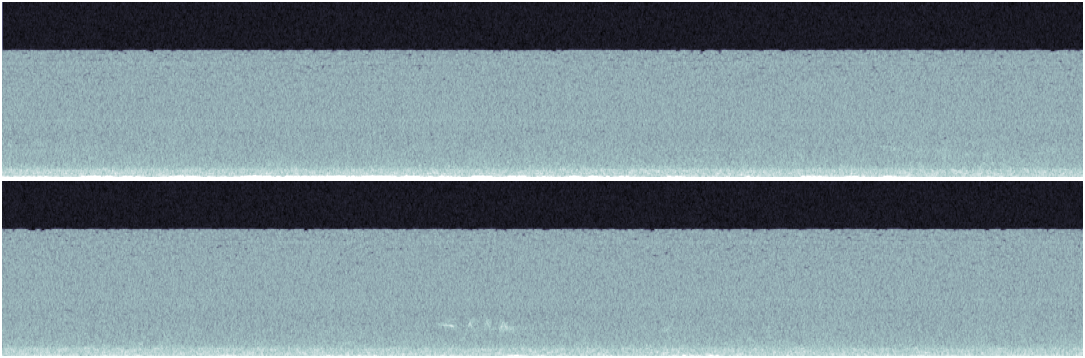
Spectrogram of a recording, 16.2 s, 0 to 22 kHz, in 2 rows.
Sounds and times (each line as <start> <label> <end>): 0.0 light forest sounds 16.2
